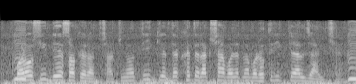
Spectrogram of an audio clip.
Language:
Maithili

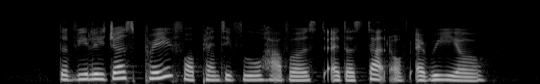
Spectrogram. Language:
English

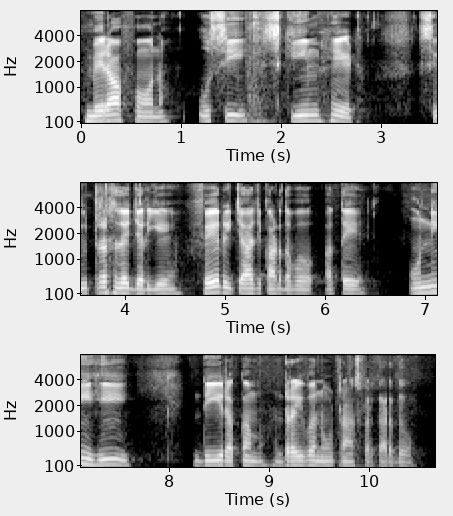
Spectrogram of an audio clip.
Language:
Punjabi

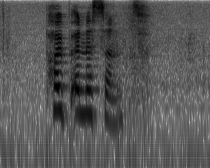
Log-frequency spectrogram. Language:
English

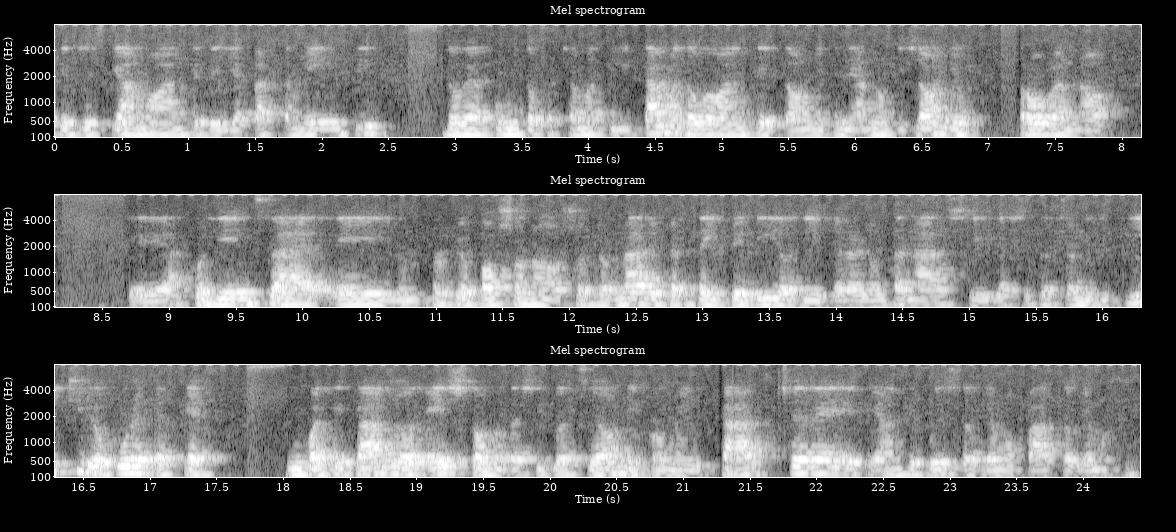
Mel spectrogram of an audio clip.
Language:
Italian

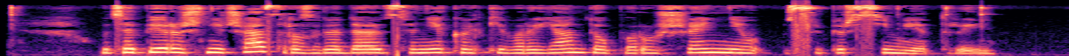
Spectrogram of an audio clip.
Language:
Belarusian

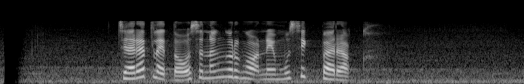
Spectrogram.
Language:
Javanese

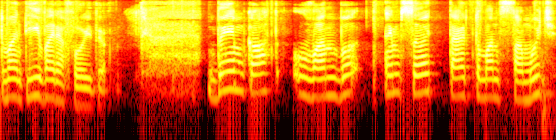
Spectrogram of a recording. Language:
Kashmiri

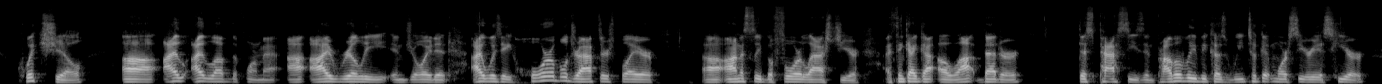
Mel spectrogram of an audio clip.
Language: English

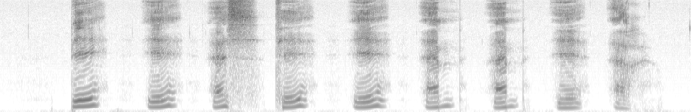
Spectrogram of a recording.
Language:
Norwegian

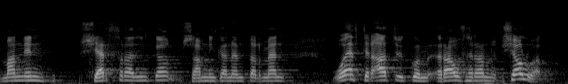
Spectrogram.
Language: Icelandic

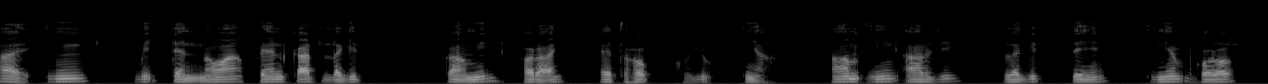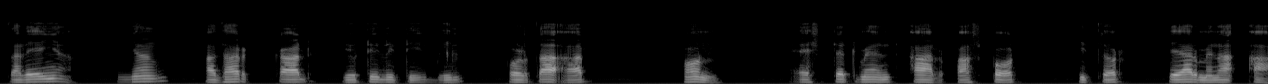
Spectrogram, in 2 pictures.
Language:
Santali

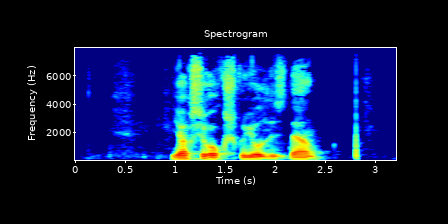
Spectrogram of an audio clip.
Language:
Uyghur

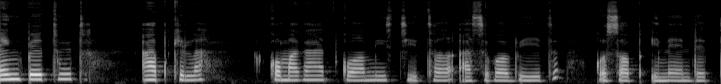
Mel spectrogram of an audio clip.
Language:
Kalenjin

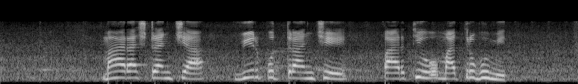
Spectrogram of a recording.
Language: Marathi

